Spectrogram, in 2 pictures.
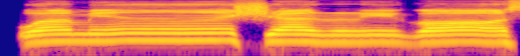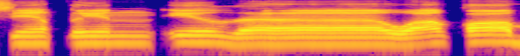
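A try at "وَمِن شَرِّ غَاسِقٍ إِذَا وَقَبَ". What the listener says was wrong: Waqab bukan wahab ya. Waqab, koko, baju koko.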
